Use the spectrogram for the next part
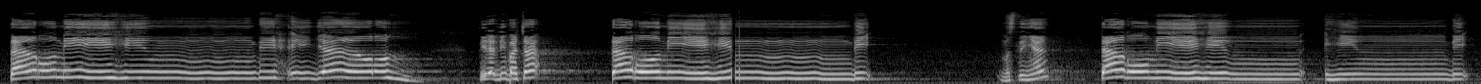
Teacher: tetapi mim mati bertemu dengan ba mesti dibaca dengan sempurna caranya kita baca mim dengan suara yang samar caranya kedua bibir kita direnggangkan tidak sampai rapat secara sempurna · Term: Ikhfa Syafawi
